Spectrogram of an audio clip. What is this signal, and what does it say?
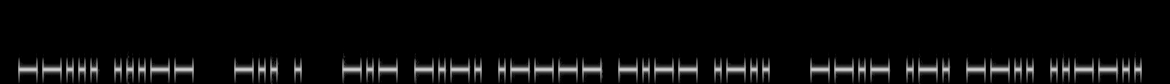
Morse code, heard as a keyed tone, about 20 wpm, 700 Hz. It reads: 73 DE KC1YL QRZ?
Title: POTA QSO Practice - 20wpm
